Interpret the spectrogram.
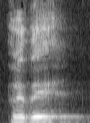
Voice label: "oír", Otomí, hombre; Percepción; INALI

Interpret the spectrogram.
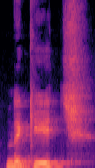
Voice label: blanco, Zapoteco, Asunción Ocotlan; Adjetivos; INALI; Haspelmath

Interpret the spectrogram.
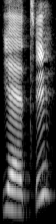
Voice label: Otomí, mujer; segar, cosechar; INALI

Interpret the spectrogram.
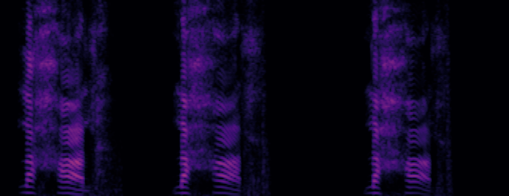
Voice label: Zapoteco, san miguel albarradas; su nombre; posesivos

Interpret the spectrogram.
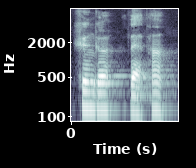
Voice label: harina de maíz, Otomí, hombre; INALI

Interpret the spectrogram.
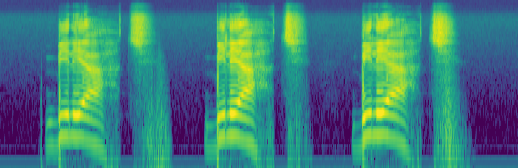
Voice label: almácigo, Zapoteco, santo domingo albarradas; comestibles; INALI

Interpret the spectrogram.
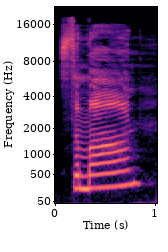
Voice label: semana, Mixe, Mujer; INALI

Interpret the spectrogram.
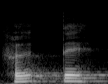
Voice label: techo, Otomí, hombre; INALI

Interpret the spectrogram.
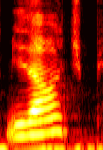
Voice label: tener, Mixe, Mujer; Posesión; INALI

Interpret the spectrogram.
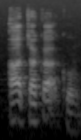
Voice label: alado de, Mayo

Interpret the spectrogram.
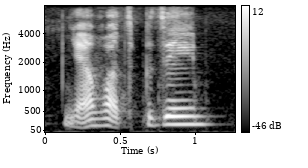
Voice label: absolver, Mixe, Mujer; INALI

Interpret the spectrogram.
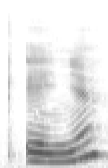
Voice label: culebra, serpiente, Otomí, mujer; INALI

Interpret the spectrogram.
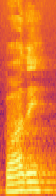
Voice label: "adivinar", Otomí, hombre; INALI

